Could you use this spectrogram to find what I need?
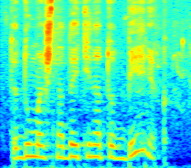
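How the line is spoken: Plain. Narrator (Russian): спросил он

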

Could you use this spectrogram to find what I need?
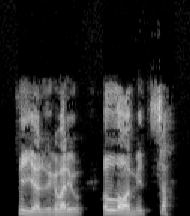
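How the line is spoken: Giggling. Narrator (Russian): хихикнула Нола

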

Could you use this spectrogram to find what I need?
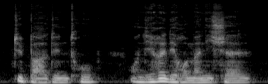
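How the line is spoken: Murmured aside. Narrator (French): murmura Nicée en aparté

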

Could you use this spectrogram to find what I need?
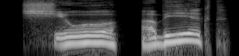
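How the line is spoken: Stunned hoarse rasp. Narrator (Russian): Ошарашенно прохрипел я

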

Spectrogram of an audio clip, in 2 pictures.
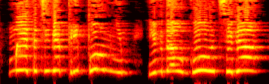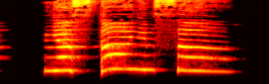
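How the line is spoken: Shouting after. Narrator (Russian): крикнули ему вслед

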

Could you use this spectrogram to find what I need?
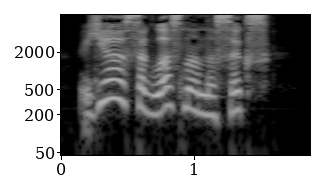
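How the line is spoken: Blunt, feigned ease. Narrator (Russian): прямо сообщила, сделав вид, что мне ничего не стоило выдавить фразу из себя

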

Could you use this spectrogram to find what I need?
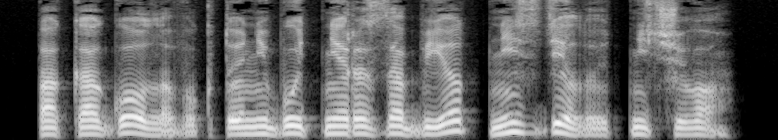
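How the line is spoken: Old woman grumbling. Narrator (Russian): проворчала старушка

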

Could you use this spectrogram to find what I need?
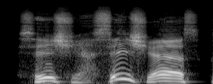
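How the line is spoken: Out of breath, muttering. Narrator (Russian): запыхавшись, пробурчал Вальдемар

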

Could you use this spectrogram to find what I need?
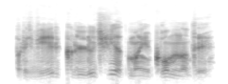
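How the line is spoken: Tense demand. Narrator (Russian): потребовал брат напряженным голосом

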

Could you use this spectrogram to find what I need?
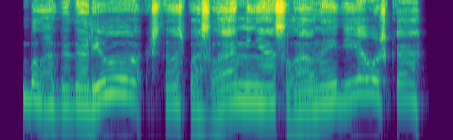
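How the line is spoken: Hoarse. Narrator (Russian): сипло произнес он

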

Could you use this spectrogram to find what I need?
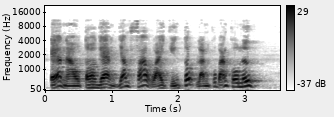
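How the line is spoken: Terrified shout. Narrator (Vietnamese): Hắc Bạch Song Hoa kinh hãi kêu thất thanh, miệng quát

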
